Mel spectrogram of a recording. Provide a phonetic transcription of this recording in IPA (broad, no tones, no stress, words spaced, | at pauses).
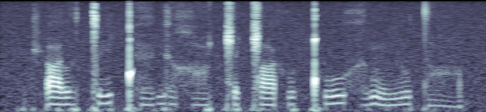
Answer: t͡ʃʼɑlə̤ǀi ǃʰɛ̤ ɡɛ̤χɑ̤ ǁɪǁɑxuǃʰu xə̤ miu̯ tɑ̤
